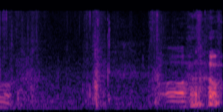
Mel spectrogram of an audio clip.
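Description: A few footsteps in a quiet stretch between bits of talk, with a faint knock about a second in.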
